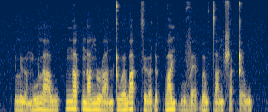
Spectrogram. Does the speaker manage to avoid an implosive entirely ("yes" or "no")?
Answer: no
